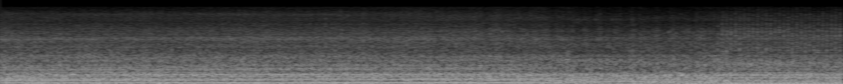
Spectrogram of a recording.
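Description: A go-kart engine buzzes loudly up close, dropping in pitch as the kart slows into a corner.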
